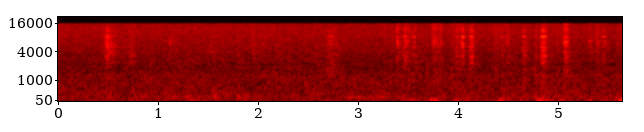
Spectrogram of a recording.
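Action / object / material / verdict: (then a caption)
scrape / graphite pencil on a paper notebook page / paper / none. A pencil writes on the right-hand page of an open lined paper notebook resting on a desk, its graphite scratching the paper throughout. The scratching is soft and steady, with brief bright strokes and a few low taps toward the end.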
